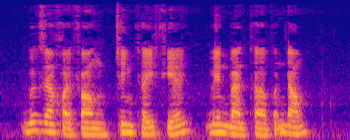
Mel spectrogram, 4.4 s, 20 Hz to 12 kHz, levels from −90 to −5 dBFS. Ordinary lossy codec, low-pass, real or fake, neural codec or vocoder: AAC, 32 kbps; 10.8 kHz; real; none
